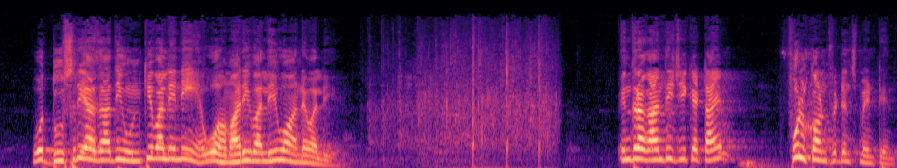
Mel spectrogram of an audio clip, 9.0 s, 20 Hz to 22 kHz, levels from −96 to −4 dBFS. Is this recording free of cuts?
no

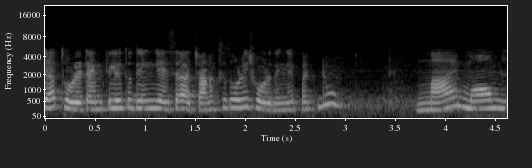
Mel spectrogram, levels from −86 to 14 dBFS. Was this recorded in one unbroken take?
yes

